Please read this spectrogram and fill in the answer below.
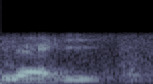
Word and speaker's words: Nehi: From Yud Kelim Chitzenium, as the Rebbe brings in the Rishimas with Nekudas, the Rebbe says the pronunciation is Nehi. Nehi, because it's Netzach. It's of Netzach. So I call upon him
